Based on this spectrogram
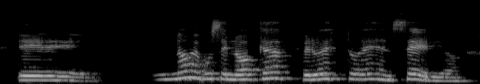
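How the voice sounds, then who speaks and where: A woman with a fairly high pitch and ordinary pitch variation talks in a room with audible echo. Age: 60s. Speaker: workshop participant. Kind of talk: casual group discussion. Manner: halting, many fillers.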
